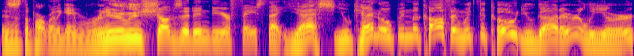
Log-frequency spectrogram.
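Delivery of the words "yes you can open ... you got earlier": high, muppet-like puppet-show cartoon voice. Explaining a game's coffin puzzle to listeners, in a Sesame Street character voice. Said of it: "I don't know why I sound like a Sesame Street character".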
